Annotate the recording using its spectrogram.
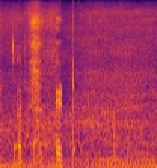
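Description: Motorcycle engine idling steadily with a low, even hum, with brief fragments of voice over it.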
